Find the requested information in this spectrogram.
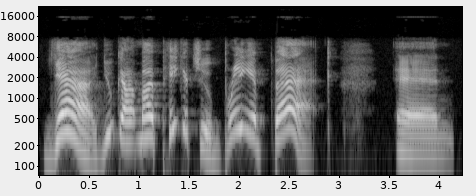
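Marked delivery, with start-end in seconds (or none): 0.0-2.9 put-on high, pleading boy's demand; a hint of whiny Ash calling out; lightly voiced kid hero shouting after the aliens; imitating Ash. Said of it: "And Ash is like".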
